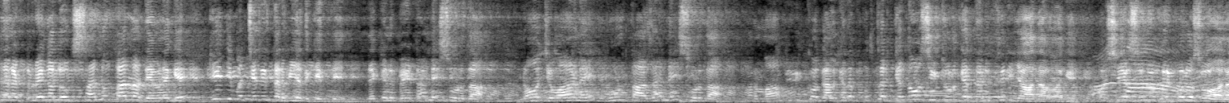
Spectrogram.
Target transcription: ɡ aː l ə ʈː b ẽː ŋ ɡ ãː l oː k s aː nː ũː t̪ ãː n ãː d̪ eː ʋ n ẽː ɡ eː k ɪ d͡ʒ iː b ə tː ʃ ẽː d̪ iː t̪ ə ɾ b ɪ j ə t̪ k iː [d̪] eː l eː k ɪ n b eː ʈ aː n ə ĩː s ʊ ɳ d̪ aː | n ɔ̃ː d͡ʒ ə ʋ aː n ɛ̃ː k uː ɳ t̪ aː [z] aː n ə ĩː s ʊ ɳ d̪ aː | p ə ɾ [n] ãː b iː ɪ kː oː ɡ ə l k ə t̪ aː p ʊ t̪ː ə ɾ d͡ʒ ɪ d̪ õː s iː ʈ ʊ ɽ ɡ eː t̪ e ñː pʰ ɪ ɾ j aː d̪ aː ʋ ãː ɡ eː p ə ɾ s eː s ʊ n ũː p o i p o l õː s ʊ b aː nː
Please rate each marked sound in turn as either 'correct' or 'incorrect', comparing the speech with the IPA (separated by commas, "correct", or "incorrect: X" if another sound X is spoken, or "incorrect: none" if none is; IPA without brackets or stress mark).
incorrect: t̪, correct, incorrect: m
